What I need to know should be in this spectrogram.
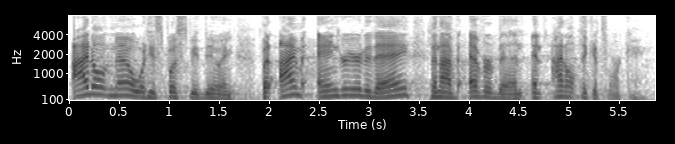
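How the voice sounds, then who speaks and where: A man's voice: high voice, animated, brisk, sharp tone. A man preaching a sermon, voicing an angry farmer husband in a story with raised, exasperated force. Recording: long reverb of a large hall.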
